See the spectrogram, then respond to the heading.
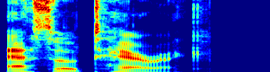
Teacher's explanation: this word has four syllables and the stress is on that third syllable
